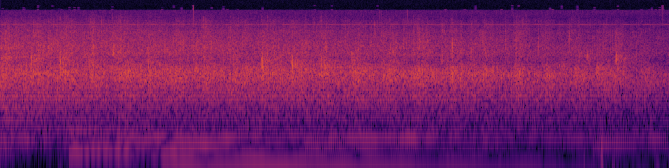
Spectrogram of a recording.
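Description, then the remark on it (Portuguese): A church audience claps steadily for several seconds to applaud the Lord, a dense wash of applause over low, sustained keyboard chords that hold and shift beneath it before the clapping tapers slightly at the end. “Aplauda o Senhor, porque ele olha”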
